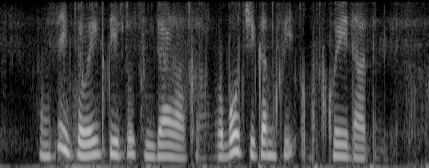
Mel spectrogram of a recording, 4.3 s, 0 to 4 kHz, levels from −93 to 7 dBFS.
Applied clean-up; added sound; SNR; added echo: neural separator model SepFormer WHAM!.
